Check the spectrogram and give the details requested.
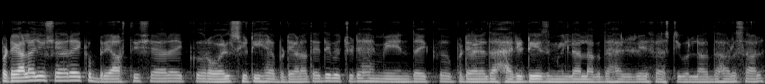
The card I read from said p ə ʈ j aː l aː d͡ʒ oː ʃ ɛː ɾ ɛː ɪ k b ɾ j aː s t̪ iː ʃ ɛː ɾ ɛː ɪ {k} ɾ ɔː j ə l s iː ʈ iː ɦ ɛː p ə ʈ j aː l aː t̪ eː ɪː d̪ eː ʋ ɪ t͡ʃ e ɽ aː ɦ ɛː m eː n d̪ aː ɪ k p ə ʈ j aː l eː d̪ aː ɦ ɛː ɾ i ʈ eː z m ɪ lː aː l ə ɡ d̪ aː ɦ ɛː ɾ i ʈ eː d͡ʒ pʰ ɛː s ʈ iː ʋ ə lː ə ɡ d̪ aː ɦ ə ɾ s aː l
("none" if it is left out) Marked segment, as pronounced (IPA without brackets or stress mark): k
